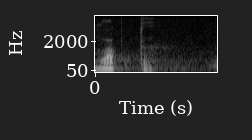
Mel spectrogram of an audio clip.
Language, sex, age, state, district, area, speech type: Sindhi, male, 45-60, Delhi, South Delhi, urban, read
